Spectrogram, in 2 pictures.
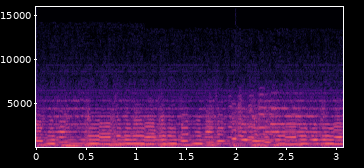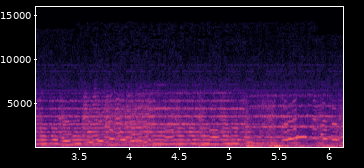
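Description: Flute playing a quick melody of many short notes, with a lower accompaniment beneath it and a short upward slide near the end.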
